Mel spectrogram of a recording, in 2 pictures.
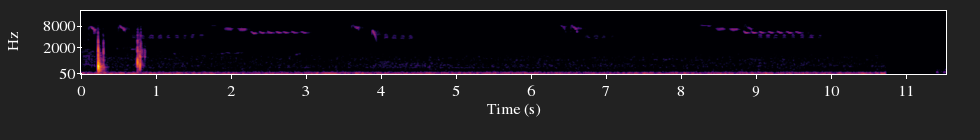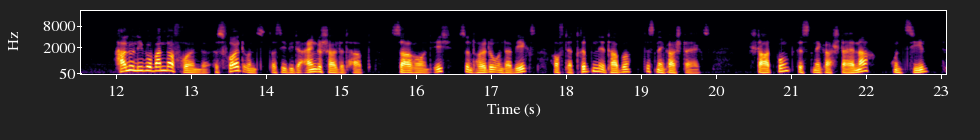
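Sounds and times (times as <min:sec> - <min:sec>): crunching footstep: 0:00.0 - 0:01.0
low outdoor rumble: 0:00.0 - 0:08.8
faint birds singing: 0:00.0 - 0:10.8.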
